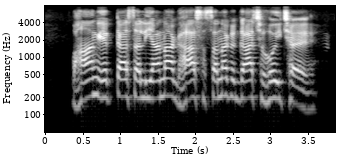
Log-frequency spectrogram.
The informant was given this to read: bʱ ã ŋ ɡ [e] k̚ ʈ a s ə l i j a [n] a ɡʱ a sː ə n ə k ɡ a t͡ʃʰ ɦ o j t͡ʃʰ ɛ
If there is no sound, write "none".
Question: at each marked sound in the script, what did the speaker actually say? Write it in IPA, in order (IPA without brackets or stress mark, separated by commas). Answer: e, n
